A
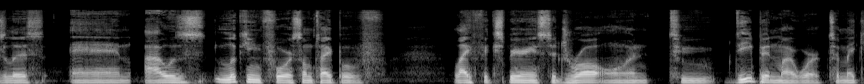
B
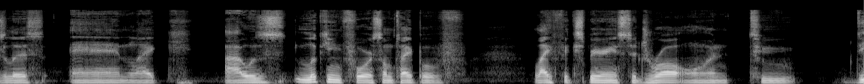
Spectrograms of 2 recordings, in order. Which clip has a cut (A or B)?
A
